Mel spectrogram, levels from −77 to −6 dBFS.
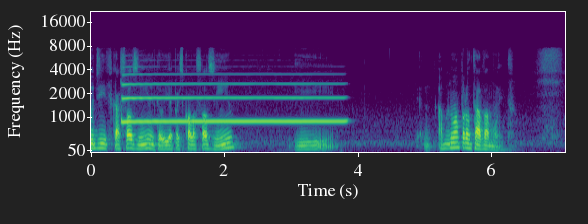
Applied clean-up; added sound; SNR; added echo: none; Trumpet; -2 dB; none.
